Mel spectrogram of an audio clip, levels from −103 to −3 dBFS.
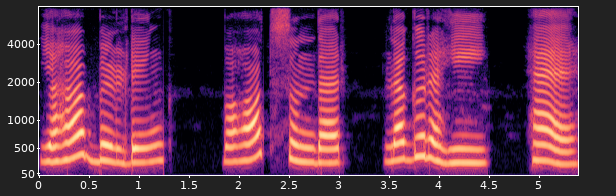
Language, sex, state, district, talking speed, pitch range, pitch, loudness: Hindi, female, Madhya Pradesh, Dhar, 80 wpm, 245-300 Hz, 270 Hz, -15 LUFS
